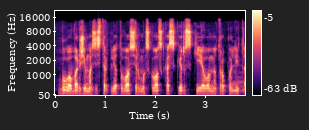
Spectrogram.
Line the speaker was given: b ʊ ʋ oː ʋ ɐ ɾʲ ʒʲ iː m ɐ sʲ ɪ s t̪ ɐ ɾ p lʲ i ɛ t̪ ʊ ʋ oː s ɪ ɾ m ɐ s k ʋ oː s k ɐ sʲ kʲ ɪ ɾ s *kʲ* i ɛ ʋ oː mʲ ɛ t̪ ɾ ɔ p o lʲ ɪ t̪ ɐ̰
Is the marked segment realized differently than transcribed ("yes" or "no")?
no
